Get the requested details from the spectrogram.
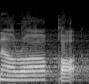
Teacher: rnya dibaca tebal dengan posisi ujung lidah terangkat ke langit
